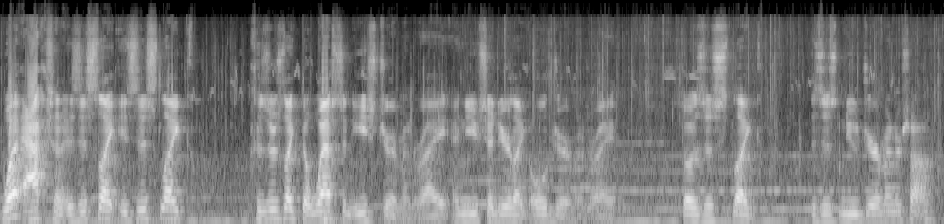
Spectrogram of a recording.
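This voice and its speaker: A man's voice: medium pitch, normal speed. A young man streaming a game, talking casually with lots of fillers and swearing. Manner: rambling, profane, many fillers. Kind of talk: casual live-stream commentary. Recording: stream audio with game music. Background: game music.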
